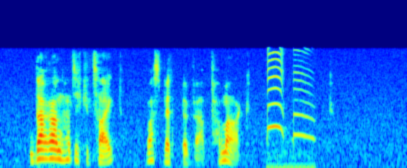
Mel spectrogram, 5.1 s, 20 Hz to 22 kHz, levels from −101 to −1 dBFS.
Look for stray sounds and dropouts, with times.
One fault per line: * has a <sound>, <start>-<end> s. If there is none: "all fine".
* has a squeak, 3.3-4.0 s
